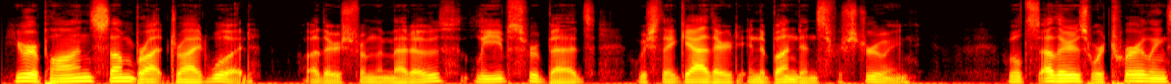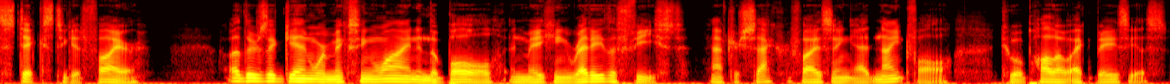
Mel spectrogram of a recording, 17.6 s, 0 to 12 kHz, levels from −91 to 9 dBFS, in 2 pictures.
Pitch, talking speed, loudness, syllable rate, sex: 105 Hz, 160 wpm, -19 LUFS, 5.1 syllables/s, male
